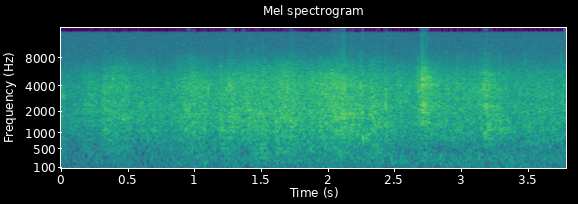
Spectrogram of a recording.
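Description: Strong wind roars and buffets steadily, a dense, unbroken rush of noise with a few louder gusts.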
